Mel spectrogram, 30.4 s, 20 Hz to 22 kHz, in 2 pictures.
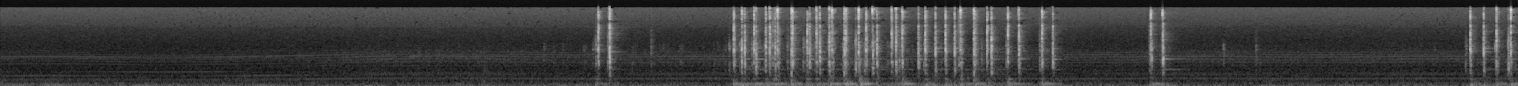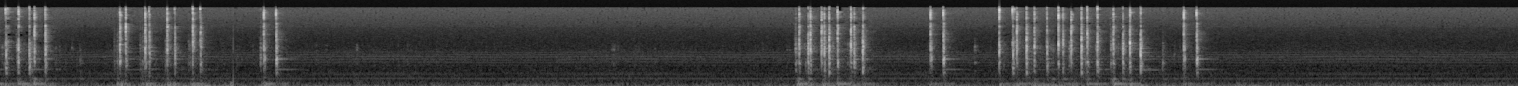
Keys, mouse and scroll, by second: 5.9 q, 7.0-11.9 typing, 22.9-27.1 typing, 24.4 Return.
